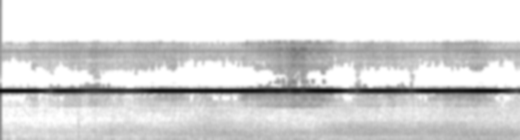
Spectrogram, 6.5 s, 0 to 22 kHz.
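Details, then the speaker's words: Arris CM2000 brushless camera gimbal, freshly installed with a GoPro Hero for FPV: a thin, steady high-pitched whine at one pitch, the gimbal motors squealing while powered, which the owner says is part of the setup. "that's the heiress you can hear it squealing like crazy"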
